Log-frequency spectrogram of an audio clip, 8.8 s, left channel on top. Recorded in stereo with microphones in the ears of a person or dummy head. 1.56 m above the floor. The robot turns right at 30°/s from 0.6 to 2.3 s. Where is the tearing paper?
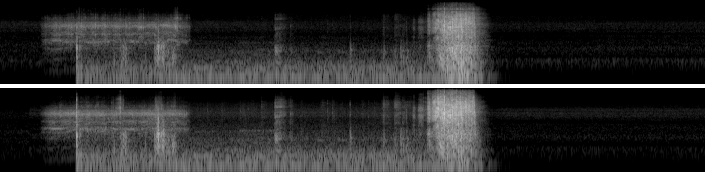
80° right, 0.6 m; by 6.0 s 45° right (ahead or behind), 0.6 m.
